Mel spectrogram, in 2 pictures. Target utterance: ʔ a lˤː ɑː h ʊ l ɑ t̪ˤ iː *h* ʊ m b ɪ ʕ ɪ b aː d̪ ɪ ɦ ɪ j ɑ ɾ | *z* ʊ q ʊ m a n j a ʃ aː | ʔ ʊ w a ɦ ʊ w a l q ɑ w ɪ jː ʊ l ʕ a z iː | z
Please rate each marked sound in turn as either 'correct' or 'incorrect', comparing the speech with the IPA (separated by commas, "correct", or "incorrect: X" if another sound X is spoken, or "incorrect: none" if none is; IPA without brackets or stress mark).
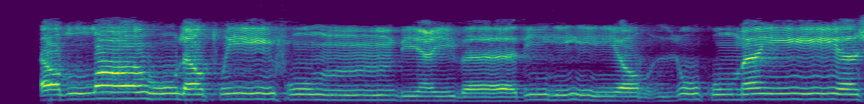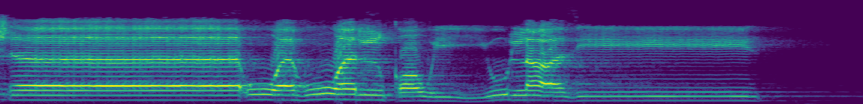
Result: incorrect: f, correct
